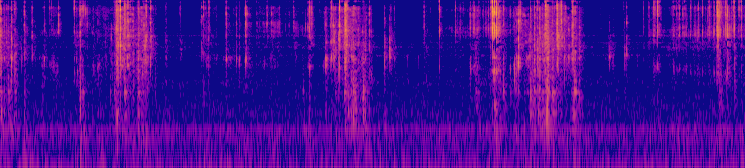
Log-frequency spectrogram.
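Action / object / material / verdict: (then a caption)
scrape / glycerin soap bar / soap / none. A solid translucent red glycerin soap bar held in the hand has its surface scraped into cubes with a utility knife blade. Quiet, bright scraping and crisp crackling come in short bursts, with a sharper snap near the middle and a steady low hum underneath.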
